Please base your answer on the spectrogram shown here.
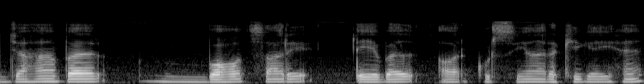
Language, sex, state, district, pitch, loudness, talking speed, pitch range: Hindi, male, Himachal Pradesh, Shimla, 125 Hz, -20 LUFS, 110 wpm, 115-125 Hz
